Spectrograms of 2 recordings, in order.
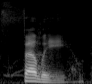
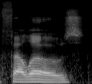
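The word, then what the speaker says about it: felloe: It is pronounced felly. Today people call them fellows, and in the United States sometimes people call them fellers.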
